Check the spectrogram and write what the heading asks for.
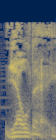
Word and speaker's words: Hjalte: The Cardinals center, speaking of offensive line, Yelde Froholt. – Sure. – From Denmark. Has that weird spelling of his name. His first name is spelled Hjalte. Yelde.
